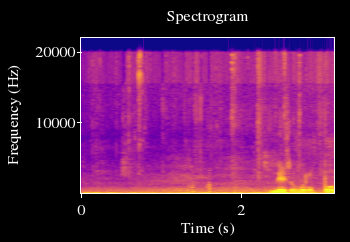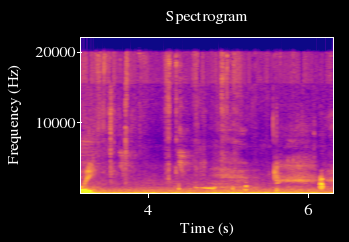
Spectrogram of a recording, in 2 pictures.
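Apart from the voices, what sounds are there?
hens clucking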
